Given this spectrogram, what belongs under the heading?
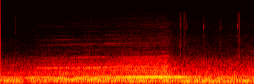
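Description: A Dodge SRT Hellcat engine rumbles loud and close, building steadily in a deep roar as it accelerates, then easing off near the end with faint clicks.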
